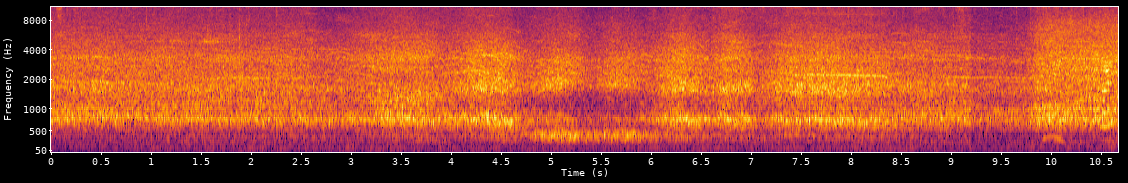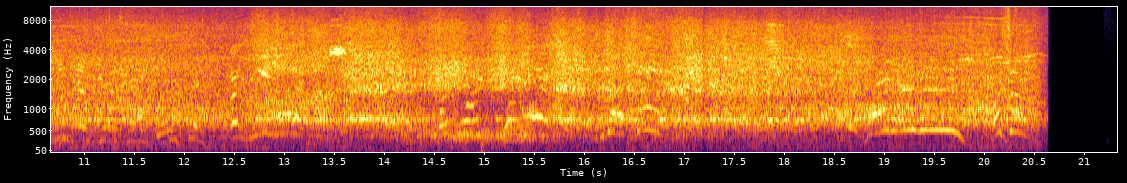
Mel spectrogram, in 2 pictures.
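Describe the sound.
A large stadium crowd at a Baltimore Ravens game roars and chants together, the chant starting as a fan takes off his shirt in the upper deck, in a loud, steady wall of voices, swelling slightly louder about halfway through and holding until an abrupt cutoff.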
